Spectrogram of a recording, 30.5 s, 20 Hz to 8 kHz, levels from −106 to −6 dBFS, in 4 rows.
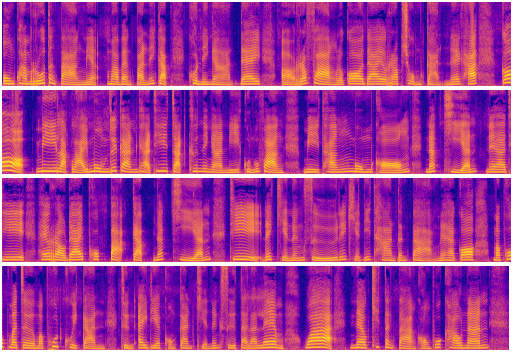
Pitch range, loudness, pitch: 220-270 Hz, -19 LUFS, 240 Hz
